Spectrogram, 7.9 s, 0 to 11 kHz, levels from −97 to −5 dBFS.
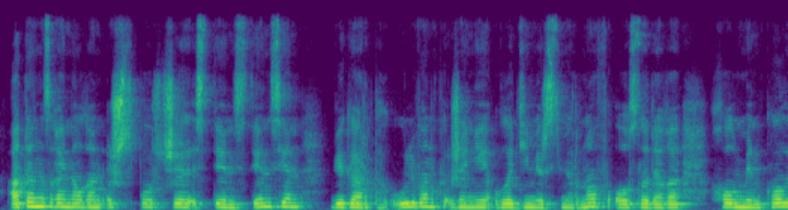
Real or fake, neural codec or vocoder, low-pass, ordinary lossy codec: real; none; 9.9 kHz; none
